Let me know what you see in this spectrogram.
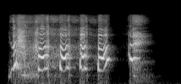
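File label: Happy, Japanese; voices; heroes; Reina; kingsraid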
